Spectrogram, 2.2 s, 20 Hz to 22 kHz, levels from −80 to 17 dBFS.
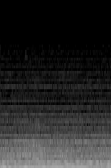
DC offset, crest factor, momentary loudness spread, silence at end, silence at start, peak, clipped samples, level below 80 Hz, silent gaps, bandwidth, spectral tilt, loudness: under 0.1%; 12 dB; 2 LU; 0 s; 0 s; -6 dBFS; under 0.1%; -42 dBFS; none; 8.4 kHz; -7 dB/octave; -19 LUFS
